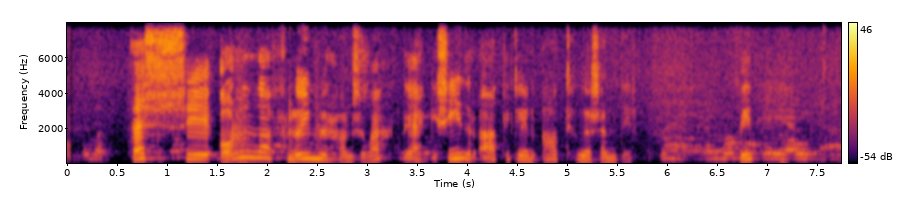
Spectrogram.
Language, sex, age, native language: Icelandic, female, 12, Icelandic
